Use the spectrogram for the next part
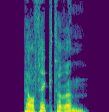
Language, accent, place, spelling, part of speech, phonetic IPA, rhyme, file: German, Germany, Berlin, perfekterem, adjective, [pɛʁˈfɛktəʁəm], -ɛktəʁəm, De-perfekterem.ogg
- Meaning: strong dative masculine/neuter singular comparative degree of perfekt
